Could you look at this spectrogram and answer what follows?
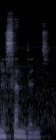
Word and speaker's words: Ascendant: It's not Ascension, Ascendant series.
